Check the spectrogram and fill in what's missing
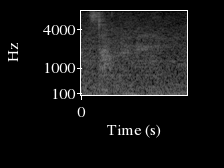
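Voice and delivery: sudden hushed whisper after a gasp; breathless hush. Real, not acted. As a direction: gasp and whisper to stop the class. Teacher halts reading suddenly.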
